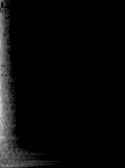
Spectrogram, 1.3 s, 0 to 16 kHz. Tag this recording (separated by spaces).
1-shot snare velocity drum multisample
